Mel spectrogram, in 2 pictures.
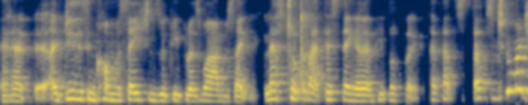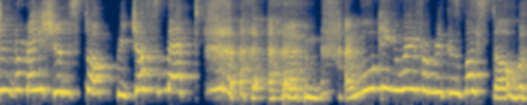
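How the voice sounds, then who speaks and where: A woman's high voice moves at a fairly quick pace with very wide pitch swings. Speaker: poet. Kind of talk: casual talk at a live poetry event.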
